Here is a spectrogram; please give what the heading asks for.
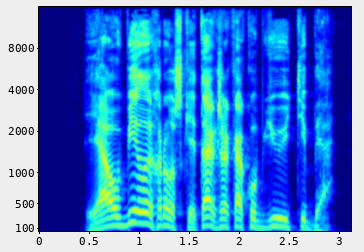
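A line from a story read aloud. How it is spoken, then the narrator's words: Sudden sharp shout. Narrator (Russian): вдруг резко выкрикнул тот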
